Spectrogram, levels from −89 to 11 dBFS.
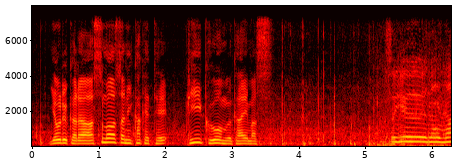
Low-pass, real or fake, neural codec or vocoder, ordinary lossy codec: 7.2 kHz; fake; codec, 16 kHz, 4 kbps, FunCodec, trained on Chinese and English, 50 frames a second; none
